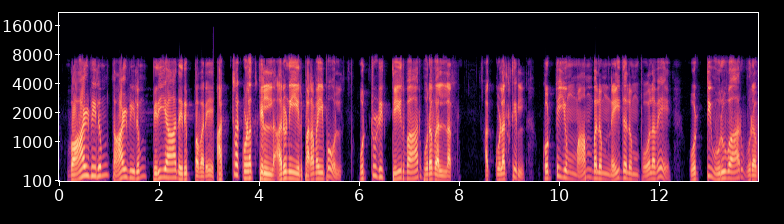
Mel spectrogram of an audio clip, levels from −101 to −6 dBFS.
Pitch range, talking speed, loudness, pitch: 130-175 Hz, 75 wpm, -19 LUFS, 155 Hz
